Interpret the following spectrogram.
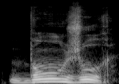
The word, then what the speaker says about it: bonjour: it absolutely 100% correctly that word is bour okay now there are two different sounds in there and remember remember last week when we were listening to our nasal sounds the first syllable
